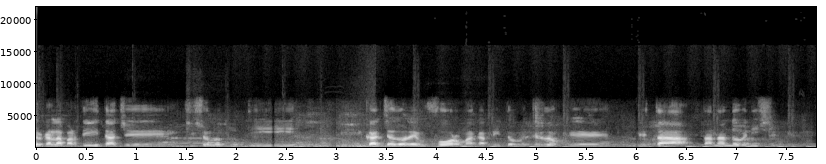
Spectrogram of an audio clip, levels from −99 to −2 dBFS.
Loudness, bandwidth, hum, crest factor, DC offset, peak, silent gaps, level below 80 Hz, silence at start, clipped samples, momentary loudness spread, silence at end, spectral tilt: -22 LUFS; 8 kHz; none; 22 dB; under 0.1%; -2 dBFS; none; -54 dBFS; 0 s; under 0.1%; 19 LU; 0 s; -5 dB/octave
